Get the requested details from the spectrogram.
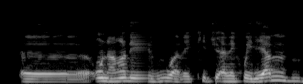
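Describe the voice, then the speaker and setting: Over music in the background, a man with a fairly high pitch speaks at a fairly slow pace, the sound dry and close with no echo. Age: 60s. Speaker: retired property investor. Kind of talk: casual chat. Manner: halting.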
